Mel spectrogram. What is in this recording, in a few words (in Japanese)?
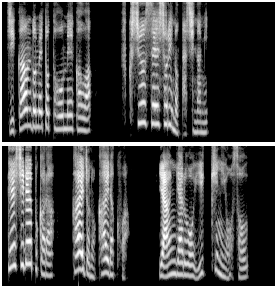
タイトルコール, ASMR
